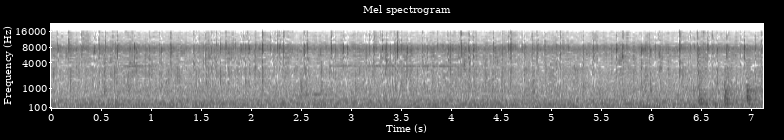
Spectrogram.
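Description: Soya chaap pieces sizzling in hot oil in an iron kadai: a steady hiss with many small crackling pops.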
